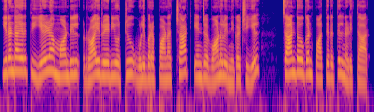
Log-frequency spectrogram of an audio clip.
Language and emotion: Tamil, neutral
